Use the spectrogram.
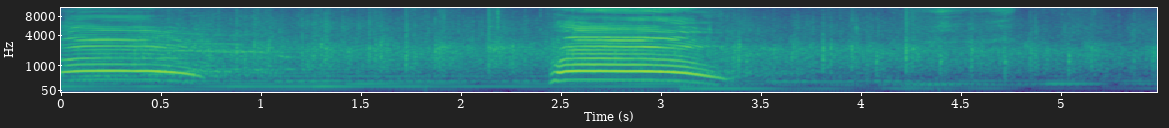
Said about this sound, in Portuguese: Dê um brado ao Senhor e aplaudo neste lugar.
